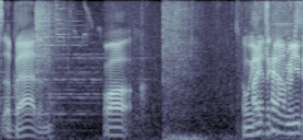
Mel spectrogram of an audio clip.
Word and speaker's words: Abaddon: I say Abaddon, even though it's incorrect. Right? How do you say that? It's Abaddon.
